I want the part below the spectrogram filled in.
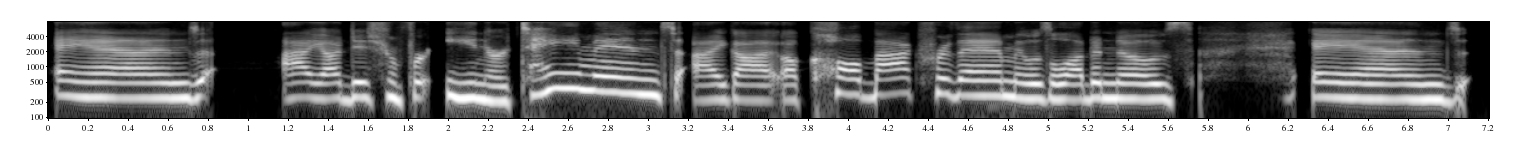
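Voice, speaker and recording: A middle-aged woman from Colombia with a fairly high, clear, smooth voice. She tells her story in an animated, enthusiastic way. The sound is dry and close. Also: unhurried, no echo. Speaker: guest. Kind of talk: conversational interview storytelling.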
